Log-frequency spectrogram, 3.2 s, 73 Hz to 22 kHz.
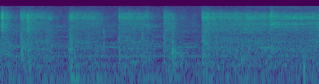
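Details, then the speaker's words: Epson L15160 printer after timing belt replacement, test-printing 10–20 sheets: regular swishing feed strokes and carriage passes, even, without grinding or skipping. Feed is normal and not too noisy, with a slight worn sound that is still safe. "suaranya Masih normal enggak terlalu berisik Walaupun ada terdengar suara yang aus cuma masih aman"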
